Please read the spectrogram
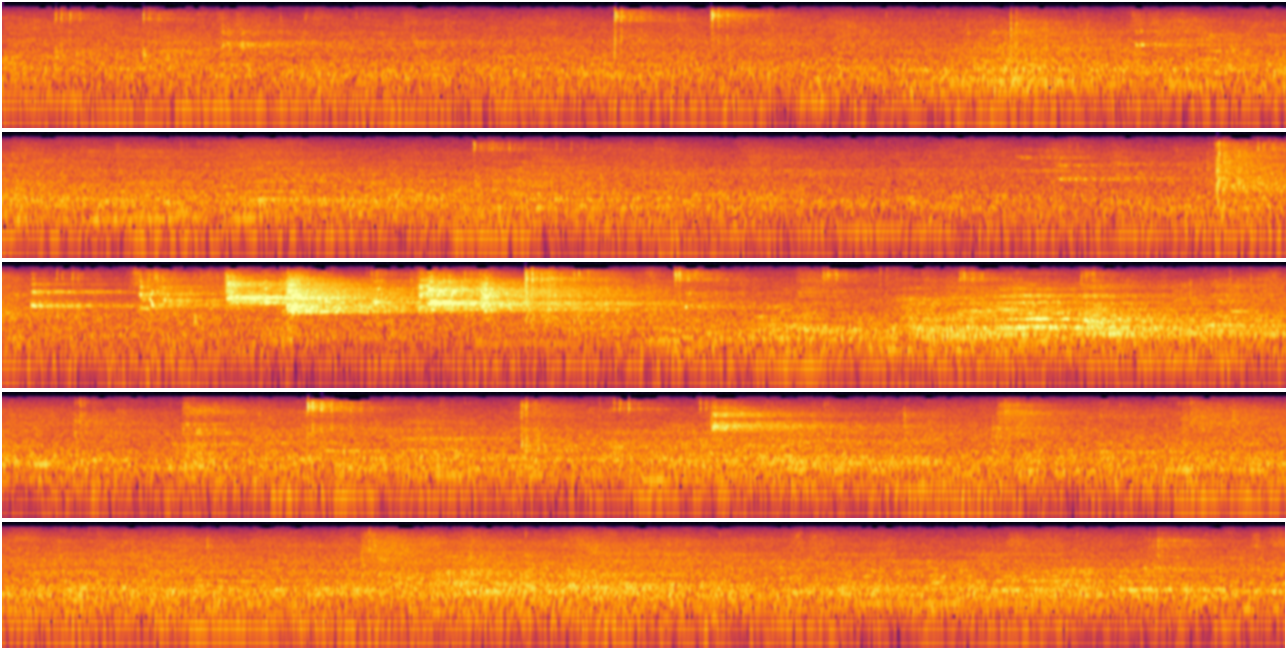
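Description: Table tennis rallies: a celluloid ball clicks sharply off rackets and the table, with the densest run of hits about twelve to sixteen seconds in. Voices murmur in the background of a large, echoing hall.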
